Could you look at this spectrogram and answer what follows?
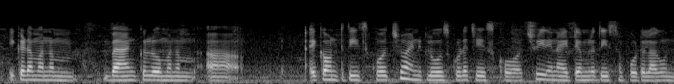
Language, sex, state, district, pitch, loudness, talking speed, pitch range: Telugu, female, Andhra Pradesh, Srikakulam, 195 Hz, -22 LUFS, 170 wpm, 190-205 Hz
